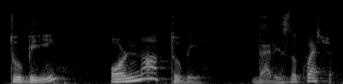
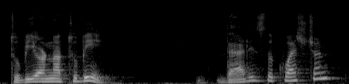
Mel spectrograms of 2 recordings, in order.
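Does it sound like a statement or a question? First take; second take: statement; question. First: It ends as a statement, stressing to be. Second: It ends as a question, rising at the end.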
